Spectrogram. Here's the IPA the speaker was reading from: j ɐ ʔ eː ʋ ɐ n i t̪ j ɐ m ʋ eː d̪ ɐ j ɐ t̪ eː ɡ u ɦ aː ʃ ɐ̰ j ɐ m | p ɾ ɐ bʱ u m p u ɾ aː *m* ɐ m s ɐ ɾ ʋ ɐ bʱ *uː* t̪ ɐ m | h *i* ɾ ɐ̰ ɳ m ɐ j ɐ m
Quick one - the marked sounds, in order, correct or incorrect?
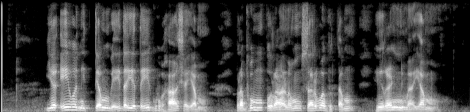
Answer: incorrect: ɳ, incorrect: u, correct

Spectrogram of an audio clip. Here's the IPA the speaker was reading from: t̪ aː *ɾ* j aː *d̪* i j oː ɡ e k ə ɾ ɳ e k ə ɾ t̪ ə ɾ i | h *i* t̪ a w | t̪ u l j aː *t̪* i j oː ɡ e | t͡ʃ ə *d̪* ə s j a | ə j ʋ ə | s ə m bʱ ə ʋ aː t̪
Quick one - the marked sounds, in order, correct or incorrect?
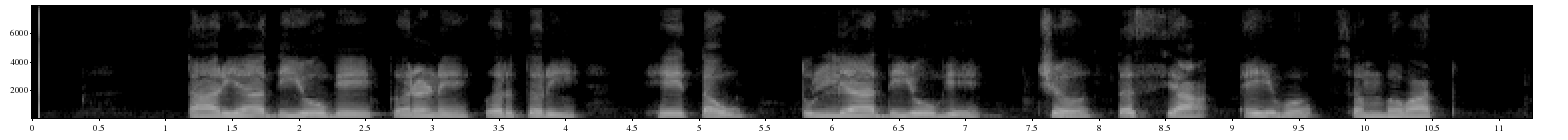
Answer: correct, correct, incorrect: e, incorrect: d̪, incorrect: t̪

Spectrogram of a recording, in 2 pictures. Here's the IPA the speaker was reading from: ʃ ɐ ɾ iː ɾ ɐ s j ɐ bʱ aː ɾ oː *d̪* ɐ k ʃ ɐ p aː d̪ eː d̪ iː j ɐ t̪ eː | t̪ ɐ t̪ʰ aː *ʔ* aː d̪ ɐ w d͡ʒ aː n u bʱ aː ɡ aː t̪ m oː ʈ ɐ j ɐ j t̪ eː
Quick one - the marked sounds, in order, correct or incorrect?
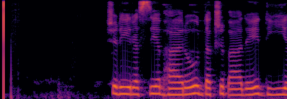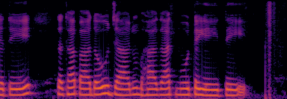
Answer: correct, incorrect: p

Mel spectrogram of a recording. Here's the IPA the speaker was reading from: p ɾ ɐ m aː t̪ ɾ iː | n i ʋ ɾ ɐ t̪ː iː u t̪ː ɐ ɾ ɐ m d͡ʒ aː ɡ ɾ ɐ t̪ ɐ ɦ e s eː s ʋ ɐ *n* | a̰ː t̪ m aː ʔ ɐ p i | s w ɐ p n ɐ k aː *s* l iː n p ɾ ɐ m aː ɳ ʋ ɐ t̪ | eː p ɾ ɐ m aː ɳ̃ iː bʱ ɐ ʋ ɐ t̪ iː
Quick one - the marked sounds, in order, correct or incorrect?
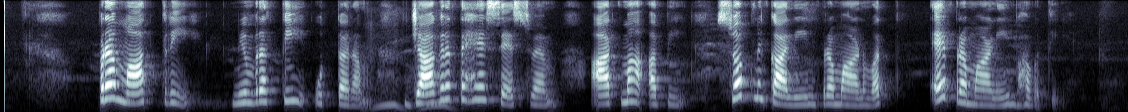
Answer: incorrect: m, incorrect: none

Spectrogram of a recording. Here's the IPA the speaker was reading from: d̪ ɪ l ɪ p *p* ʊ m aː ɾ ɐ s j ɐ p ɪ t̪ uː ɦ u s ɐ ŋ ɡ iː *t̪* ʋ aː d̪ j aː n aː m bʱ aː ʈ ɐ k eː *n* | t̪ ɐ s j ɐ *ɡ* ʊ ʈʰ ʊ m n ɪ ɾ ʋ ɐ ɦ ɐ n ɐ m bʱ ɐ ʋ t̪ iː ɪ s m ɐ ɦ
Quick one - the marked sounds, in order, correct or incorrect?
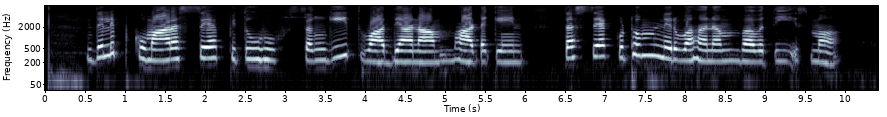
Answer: incorrect: k, correct, correct, incorrect: k

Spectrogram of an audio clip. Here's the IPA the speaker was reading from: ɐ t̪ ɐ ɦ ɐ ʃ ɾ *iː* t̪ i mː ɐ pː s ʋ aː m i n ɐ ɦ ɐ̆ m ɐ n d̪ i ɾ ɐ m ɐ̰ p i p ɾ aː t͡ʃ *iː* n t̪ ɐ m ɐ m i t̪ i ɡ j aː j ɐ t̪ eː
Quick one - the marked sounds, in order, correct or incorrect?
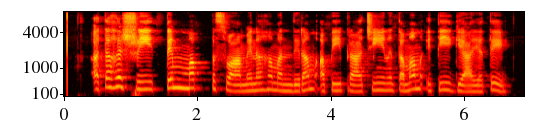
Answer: correct, correct

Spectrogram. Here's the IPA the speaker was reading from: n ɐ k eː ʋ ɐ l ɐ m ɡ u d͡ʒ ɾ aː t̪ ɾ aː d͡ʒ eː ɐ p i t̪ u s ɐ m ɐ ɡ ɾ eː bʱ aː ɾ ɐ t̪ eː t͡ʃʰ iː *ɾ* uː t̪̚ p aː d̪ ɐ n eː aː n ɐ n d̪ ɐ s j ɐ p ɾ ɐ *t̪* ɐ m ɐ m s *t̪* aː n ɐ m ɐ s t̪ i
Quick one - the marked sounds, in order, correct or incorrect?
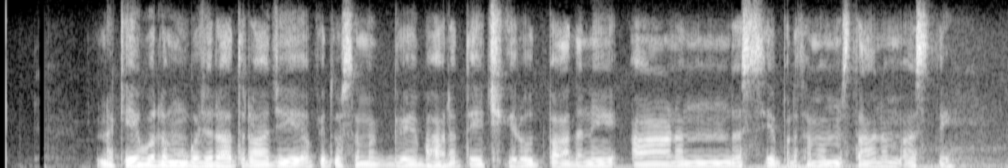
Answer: correct, incorrect: t̪ʰ, incorrect: t̪ʰ

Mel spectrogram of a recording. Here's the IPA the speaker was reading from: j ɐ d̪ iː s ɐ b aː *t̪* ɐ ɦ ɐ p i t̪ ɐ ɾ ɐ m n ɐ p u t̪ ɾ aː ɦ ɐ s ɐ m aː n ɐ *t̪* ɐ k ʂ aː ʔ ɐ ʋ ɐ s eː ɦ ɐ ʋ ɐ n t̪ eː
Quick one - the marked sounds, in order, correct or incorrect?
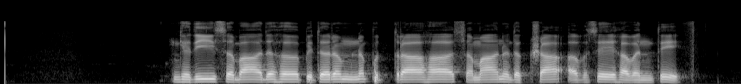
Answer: incorrect: d̪, incorrect: d̪

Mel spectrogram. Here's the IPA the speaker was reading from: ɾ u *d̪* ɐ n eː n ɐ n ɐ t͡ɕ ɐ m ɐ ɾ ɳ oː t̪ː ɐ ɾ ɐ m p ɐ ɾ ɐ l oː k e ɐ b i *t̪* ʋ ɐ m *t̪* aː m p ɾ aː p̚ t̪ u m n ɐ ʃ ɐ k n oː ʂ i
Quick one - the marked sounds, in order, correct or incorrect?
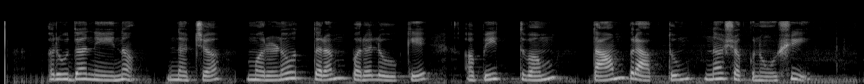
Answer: correct, correct, correct

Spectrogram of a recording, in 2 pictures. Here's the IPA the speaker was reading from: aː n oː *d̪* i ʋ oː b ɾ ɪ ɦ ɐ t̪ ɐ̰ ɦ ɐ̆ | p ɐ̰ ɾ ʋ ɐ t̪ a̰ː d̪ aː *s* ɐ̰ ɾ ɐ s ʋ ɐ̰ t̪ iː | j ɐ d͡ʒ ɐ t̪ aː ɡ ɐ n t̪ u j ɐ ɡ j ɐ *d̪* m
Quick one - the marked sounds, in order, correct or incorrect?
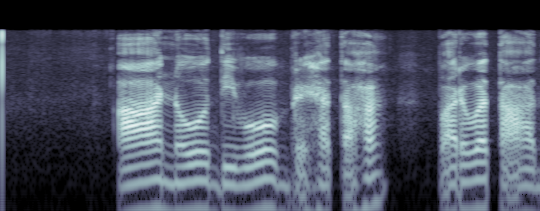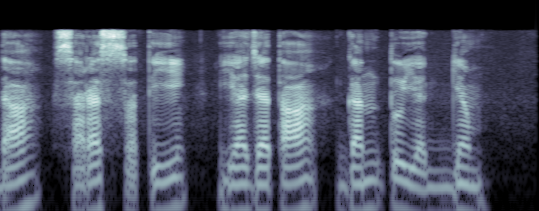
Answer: correct, correct, incorrect: none

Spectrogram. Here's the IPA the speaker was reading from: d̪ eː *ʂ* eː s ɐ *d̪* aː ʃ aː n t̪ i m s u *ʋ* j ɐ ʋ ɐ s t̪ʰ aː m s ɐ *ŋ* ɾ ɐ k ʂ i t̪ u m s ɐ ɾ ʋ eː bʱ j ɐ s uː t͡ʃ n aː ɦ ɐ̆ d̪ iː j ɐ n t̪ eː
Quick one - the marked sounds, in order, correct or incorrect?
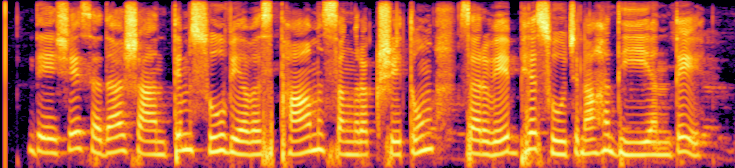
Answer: incorrect: ʃ, correct, correct, correct

